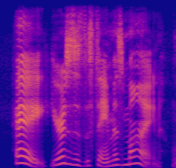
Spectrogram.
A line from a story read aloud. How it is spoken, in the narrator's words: Logan exclaimed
